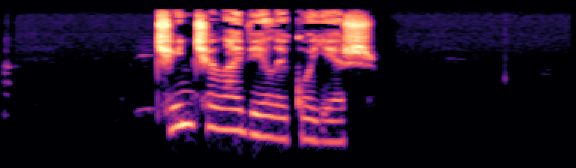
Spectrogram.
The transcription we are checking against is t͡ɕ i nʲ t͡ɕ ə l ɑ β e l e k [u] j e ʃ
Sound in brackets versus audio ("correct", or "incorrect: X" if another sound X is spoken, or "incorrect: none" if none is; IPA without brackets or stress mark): incorrect: o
